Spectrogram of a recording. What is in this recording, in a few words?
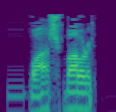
"washboard", English; nouns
